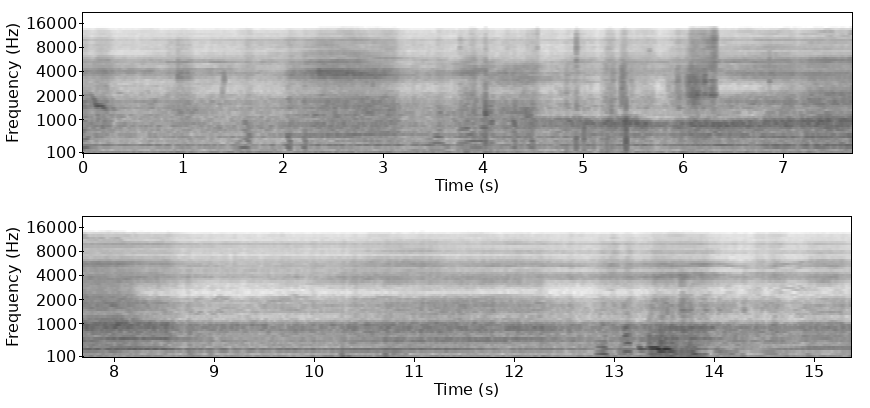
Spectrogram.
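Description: Small radio-controlled quadcopter's motors and propellers humming steadily in flight, the pitch wavering slightly and rising a little around the middle as it is flown.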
